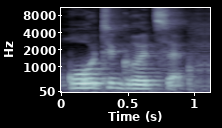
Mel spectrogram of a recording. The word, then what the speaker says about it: Rote Grütze: I know, for Americans it's terrible to pronounce, Rote Grütze.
